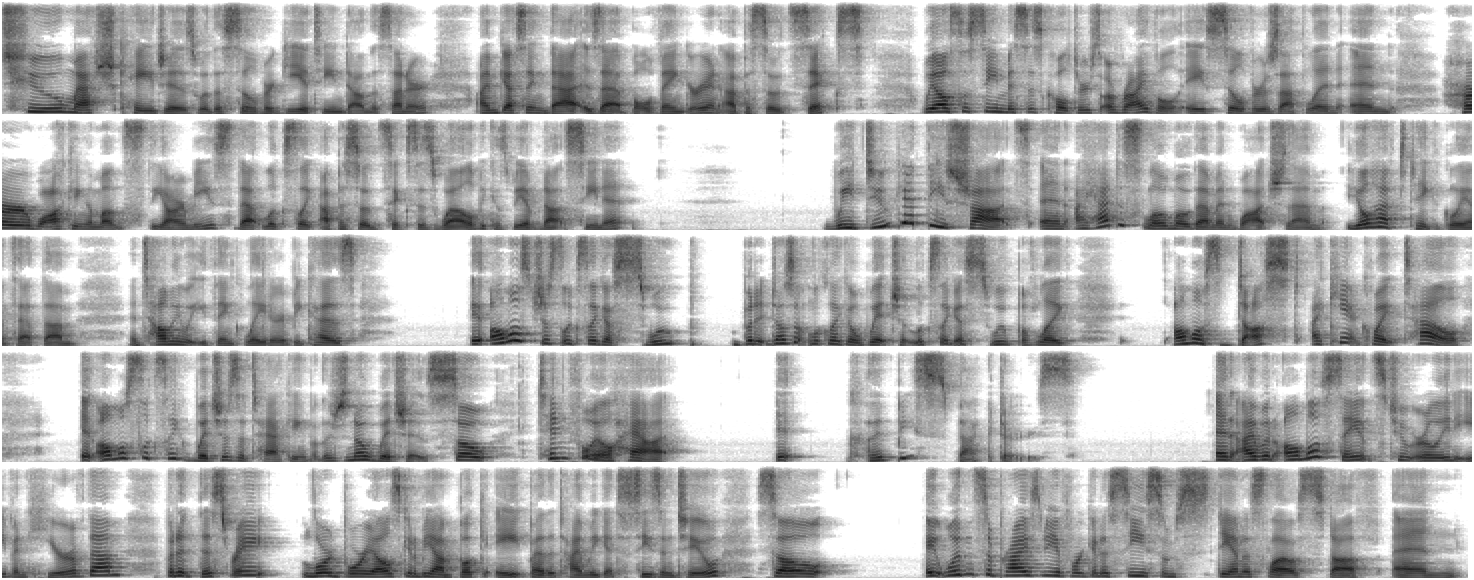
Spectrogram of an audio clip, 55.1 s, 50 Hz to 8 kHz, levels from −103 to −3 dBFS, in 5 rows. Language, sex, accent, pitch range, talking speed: English, female, American, 145-240 Hz, 185 wpm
